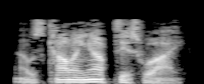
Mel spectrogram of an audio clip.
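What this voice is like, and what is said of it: Raw Australian accent. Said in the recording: “in a raw Australian accent.”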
